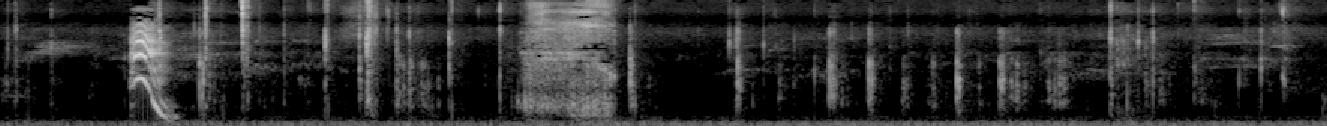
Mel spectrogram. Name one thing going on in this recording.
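Small hands softly rustle and pat a knitted toy.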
